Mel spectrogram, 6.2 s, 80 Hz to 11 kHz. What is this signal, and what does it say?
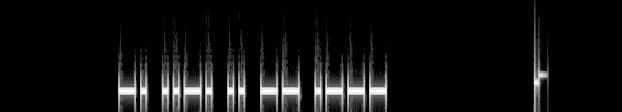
Morse code, heard as a keyed tone, about 22 wpm, 700 Hz. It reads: NFIMJ
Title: Code Groups - 5 Letters - 22wpm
